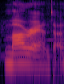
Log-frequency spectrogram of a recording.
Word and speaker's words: Maranda: town as miranda miranda maranda so it's a slight pronunciation different from miranda which is the name so miranda miranda but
